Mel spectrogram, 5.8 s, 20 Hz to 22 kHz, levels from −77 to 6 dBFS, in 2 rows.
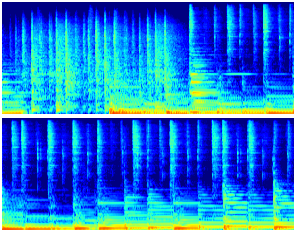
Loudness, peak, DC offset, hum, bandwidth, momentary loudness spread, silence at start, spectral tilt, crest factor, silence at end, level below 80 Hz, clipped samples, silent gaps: -19 LUFS; -2 dBFS; under 0.1%; none; over 20 kHz; 8 LU; 0 s; -5.5 dB/octave; 14 dB; 0 s; -20 dBFS; under 0.1%; none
